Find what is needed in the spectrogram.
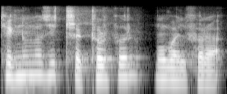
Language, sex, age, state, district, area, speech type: Bodo, male, 18-30, Assam, Kokrajhar, rural, spontaneous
